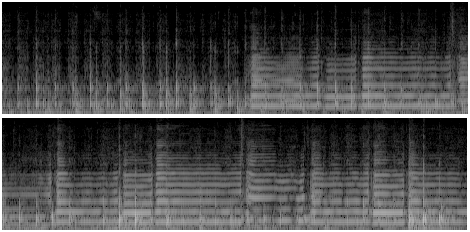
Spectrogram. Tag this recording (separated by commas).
Musical instrument, Saxophone, Music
